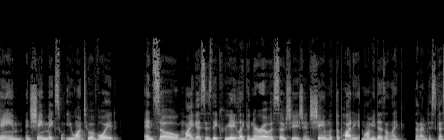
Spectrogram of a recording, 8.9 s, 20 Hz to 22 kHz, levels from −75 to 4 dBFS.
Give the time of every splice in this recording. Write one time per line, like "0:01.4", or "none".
0:07.2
